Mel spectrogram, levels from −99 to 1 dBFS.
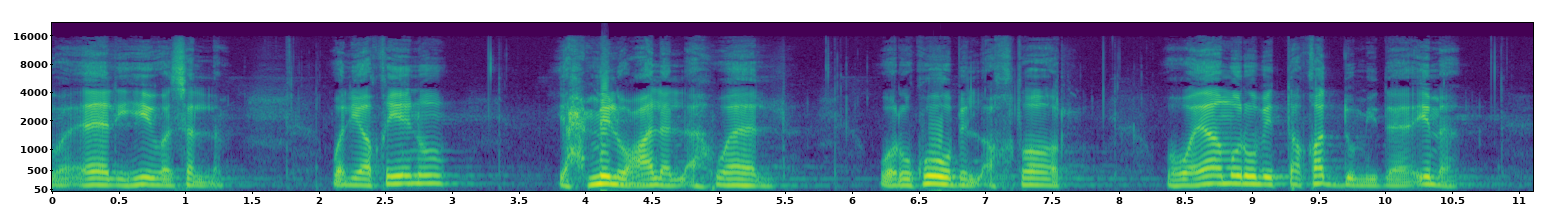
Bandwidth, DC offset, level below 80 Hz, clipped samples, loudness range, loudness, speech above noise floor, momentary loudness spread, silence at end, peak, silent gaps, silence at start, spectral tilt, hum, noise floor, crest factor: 15 kHz; under 0.1%; -56 dBFS; under 0.1%; 3 LU; -16 LUFS; 37 dB; 14 LU; 0.5 s; 0 dBFS; none; 0 s; -6 dB/octave; none; -52 dBFS; 16 dB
